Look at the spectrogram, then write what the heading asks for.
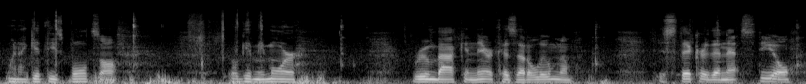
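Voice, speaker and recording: A man's voice: mid-range voice, little pitch movement, unhurried, pauses often, background noise. A man casually narrating his own work on his trucks, rambling and laid-back with lots of fillers, recorded outdoors beside a truck. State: a little out of breath at times. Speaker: vlogger working on his trucks. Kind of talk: casual self-filmed narration.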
